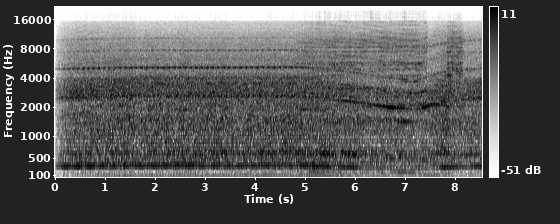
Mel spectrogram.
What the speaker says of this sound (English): Now it's time to head over to the drop saw.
